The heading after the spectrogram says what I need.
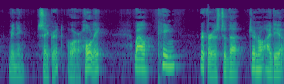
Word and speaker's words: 听: This new character is pronounced first tone. Ting, ting.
